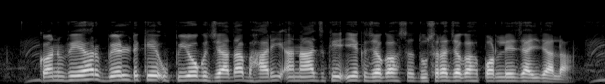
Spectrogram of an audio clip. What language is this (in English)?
Bhojpuri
